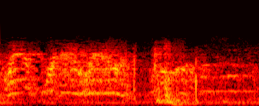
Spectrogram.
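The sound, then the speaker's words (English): A duck quacks outside, giving a run of rasping, nasal quacks with a short gap near the middle, fairly loud and without talk over it. “That duck out there just bit me on the ankle.”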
